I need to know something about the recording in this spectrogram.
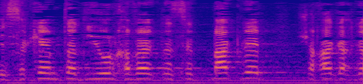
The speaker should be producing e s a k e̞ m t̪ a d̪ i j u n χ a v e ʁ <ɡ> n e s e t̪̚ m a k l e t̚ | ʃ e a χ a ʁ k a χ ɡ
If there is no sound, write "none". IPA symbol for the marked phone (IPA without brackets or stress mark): k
